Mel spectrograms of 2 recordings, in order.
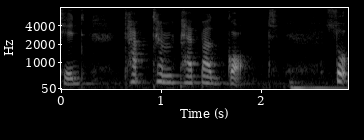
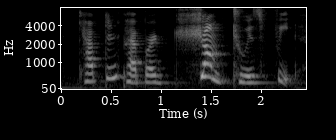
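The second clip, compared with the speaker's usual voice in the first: ordinary delivery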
